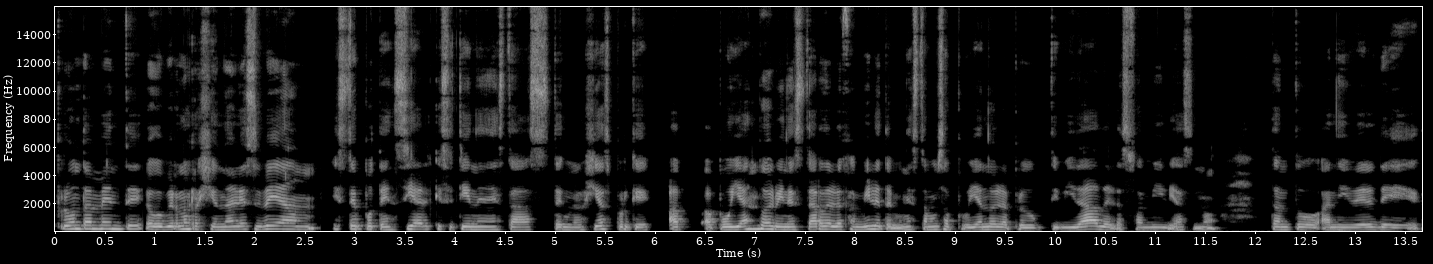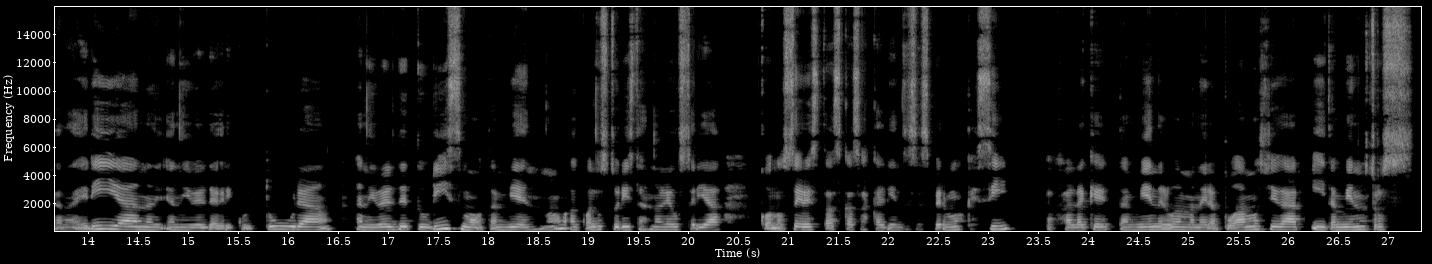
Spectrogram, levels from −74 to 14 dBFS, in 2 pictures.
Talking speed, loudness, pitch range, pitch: 150 wpm, -19 LUFS, 180-215 Hz, 195 Hz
